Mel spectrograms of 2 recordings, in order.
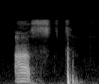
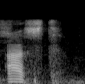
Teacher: so we skip over that K and we say asked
